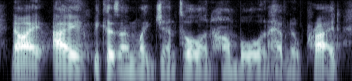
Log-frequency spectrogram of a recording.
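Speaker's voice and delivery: usual speaking voice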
